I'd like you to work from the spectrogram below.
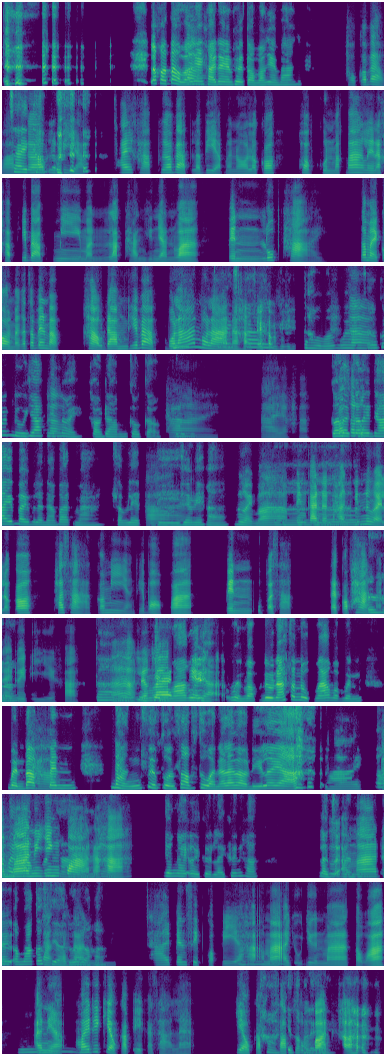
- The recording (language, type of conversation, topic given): Thai, podcast, คุณเคยมีทริปเดินทางที่ได้ตามหารากเหง้าตระกูลหรือบรรพบุรุษบ้างไหม?
- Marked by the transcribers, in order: laugh; laugh; stressed: "โบราณ ๆ"; laughing while speaking: "ใช้คำนี้"; laughing while speaking: "เนี่ย"; chuckle; laugh; laugh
